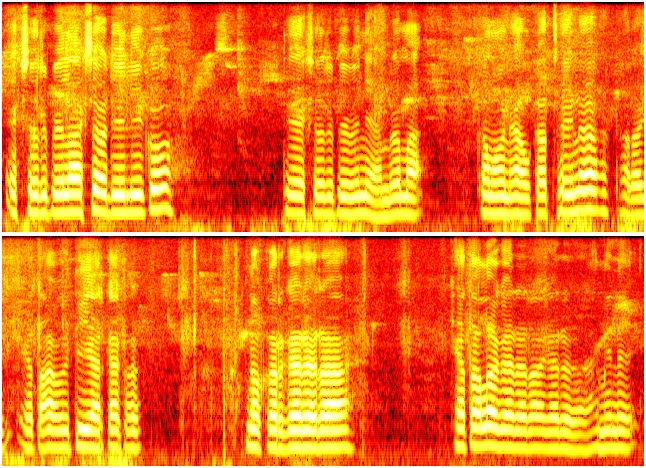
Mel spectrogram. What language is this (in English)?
Nepali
